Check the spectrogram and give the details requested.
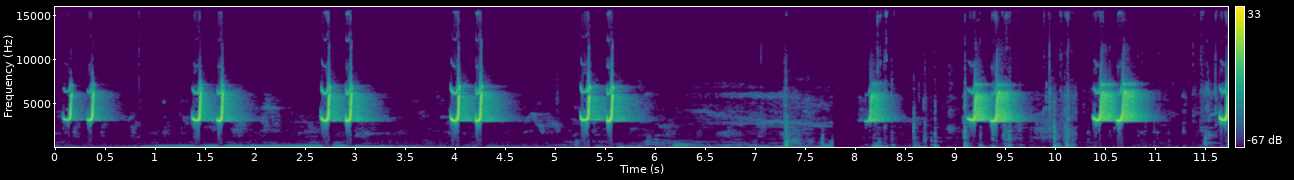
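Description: A quail gives sharp, high chirps in quick pairs or triplets, roughly every second and a half, with a faint low hum and scattered clicks behind.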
